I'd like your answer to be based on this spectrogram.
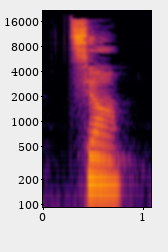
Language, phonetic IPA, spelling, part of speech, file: Ukrainian, [t͡sʲa], ця, determiner, Uk-ця.ogg
- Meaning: nominative/vocative feminine singular of цей (cej)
